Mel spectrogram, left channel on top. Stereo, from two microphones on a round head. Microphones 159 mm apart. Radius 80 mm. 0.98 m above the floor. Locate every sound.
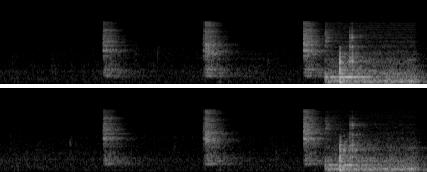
1.0 s ticking: 15° left (ahead or behind), 3.5 m
3.2 s chewing: 30° left (ahead or behind), 0.8 m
